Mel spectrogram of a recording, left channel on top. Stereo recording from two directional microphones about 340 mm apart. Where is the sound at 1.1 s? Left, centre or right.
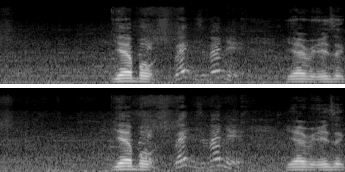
Centre.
